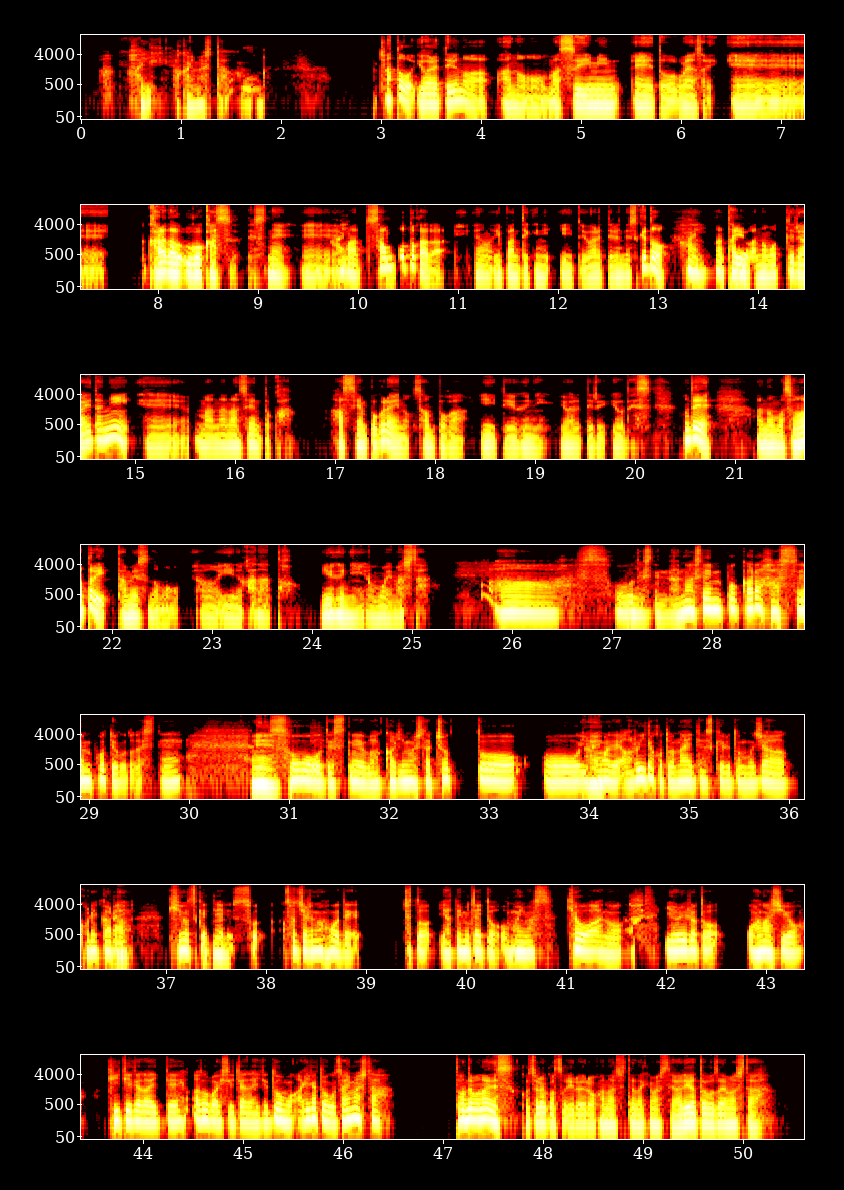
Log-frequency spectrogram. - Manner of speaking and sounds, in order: none
- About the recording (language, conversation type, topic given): Japanese, advice, 夜なかなか寝つけず毎晩寝不足で困っていますが、どうすれば改善できますか？
- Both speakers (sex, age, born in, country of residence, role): male, 25-29, Japan, Japan, advisor; male, 45-49, Japan, Japan, user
